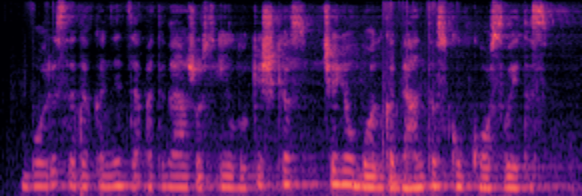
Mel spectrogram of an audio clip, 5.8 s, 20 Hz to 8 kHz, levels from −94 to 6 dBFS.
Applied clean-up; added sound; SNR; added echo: neural separator model SepFormer DNS4.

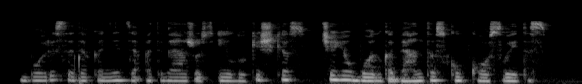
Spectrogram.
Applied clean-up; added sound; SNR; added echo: none; none; none; none.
